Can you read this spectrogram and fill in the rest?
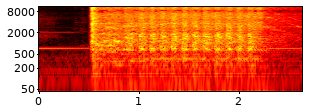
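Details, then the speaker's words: Corvette C5 V8 with manual gearbox, long-abandoned non-runner, just after replacement PCM/ECU install and before the anti-theft relearn: steady starter cranking under two seconds, never fires; fuel pump not heard running, no fuel delivery suspected. "here we go no fuel pump not a good sign [Laughter] [Applause] didn't hear the fuel pump go no I didn't"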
